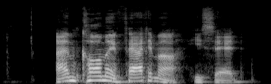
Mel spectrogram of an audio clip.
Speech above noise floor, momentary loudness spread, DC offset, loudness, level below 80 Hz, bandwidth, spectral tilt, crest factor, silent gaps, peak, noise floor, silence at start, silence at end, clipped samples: 38 dB; 11 LU; under 0.1%; -18 LUFS; -54 dBFS; 15 kHz; -5.5 dB/octave; 18 dB; none; 0 dBFS; -55 dBFS; 0.55 s; 0.3 s; under 0.1%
